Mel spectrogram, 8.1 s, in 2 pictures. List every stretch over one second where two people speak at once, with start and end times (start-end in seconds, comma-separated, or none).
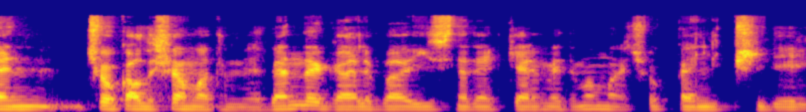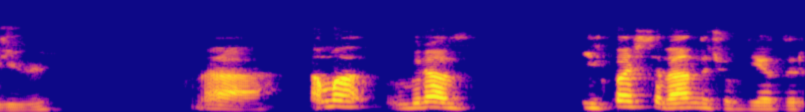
none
